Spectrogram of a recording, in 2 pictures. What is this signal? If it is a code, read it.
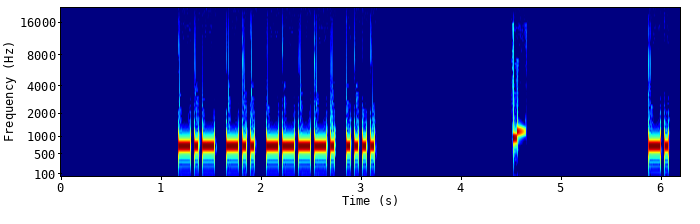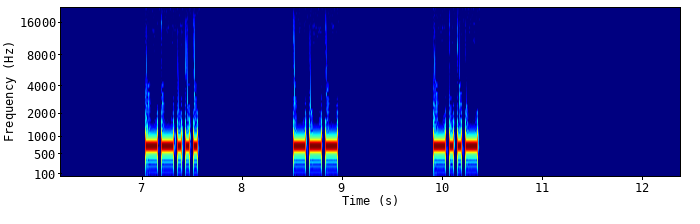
Morse code, heard as a keyed tone, about 30 wpm, spaced as for 13 wpm, 700 Hz. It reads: KD9H N7OX
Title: USA Call Signs - 4 Characters - 8x Character Spacing - 30wpm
